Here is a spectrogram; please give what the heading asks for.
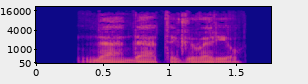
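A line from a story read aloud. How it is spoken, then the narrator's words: Embarrassed mutter. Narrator (Russian): пробормотал смущенный Варава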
